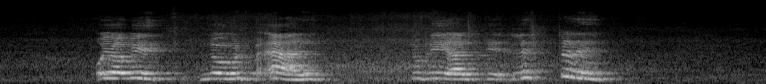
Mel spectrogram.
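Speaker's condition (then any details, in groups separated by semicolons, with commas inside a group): Dyskinetic cerebral palsy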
